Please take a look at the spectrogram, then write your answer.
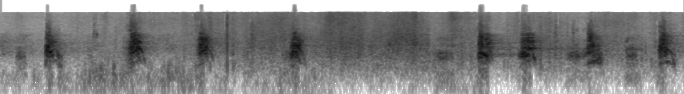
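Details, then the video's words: A German wachtelhund named Meya barks while having fun with a raccoon dog: short sharp barks spaced irregularly, about ten across the stretch, with a faint hiss of background noise between them. "Wachtel vs mårdhund"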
